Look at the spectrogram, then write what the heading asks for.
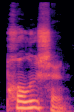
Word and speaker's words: pollution: let's say it again pollution pollution so the stress is on the loo okay pollution let's use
